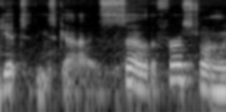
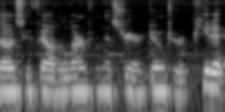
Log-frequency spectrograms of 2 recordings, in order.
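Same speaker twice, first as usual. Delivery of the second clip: usual speaking voice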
